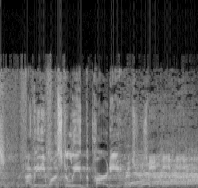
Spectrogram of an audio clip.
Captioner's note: some Applause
